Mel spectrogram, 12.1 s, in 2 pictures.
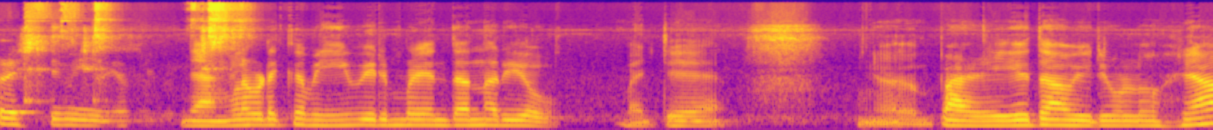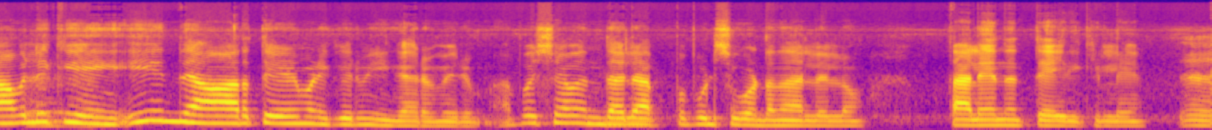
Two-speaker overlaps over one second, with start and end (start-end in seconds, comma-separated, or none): none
